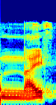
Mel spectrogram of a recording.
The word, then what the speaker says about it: knife: उदाहरण के तौर पर नाइफ में के का उच्चारण नहीं होता। इसे कहते हुए सिर्फ नाइफ कहा जाता है किंतु लिखते हुए KNIFE लिखा जाता है।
